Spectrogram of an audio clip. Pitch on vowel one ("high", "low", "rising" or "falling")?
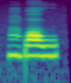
low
